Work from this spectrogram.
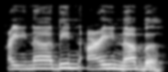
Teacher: با پہ قلقلہ ہو جائے گا کیونکہ با ساکن ہونے پر قلقلہ کیا جاتا ہے، اور جیسا کہ آپ لوگ جانتے ہیں کہ قلقلہ 5 حروف پر کیا جاتا ہے: قاف، تا، با، جیم اور دال۔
